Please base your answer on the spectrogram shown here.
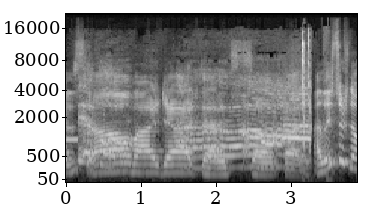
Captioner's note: beep; Wee Man screams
